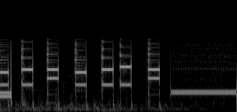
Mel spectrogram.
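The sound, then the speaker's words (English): A phone number is dialed to call the caller's father: seven quick touch-tone beeps in an even rhythm, then a steady continuous tone as the call connects. No one speaks. “We're going to listen in, and you call him right here, okay?”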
